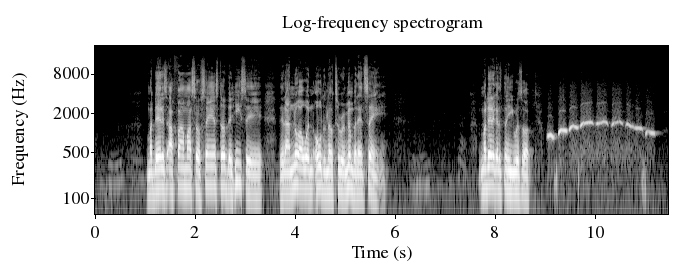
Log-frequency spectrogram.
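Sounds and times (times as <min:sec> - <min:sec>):
speech: 0:01.0 - 0:05.9, 0:07.7 - 0:09.3
man whistling a tune: 0:09.0 - 0:11.4.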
